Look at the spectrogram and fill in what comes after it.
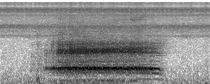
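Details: Hungry sheep flock calling as grain is brought in for the evening feed at Nature Lane Fiber; a single sustained, steady bleat lasting about one second, with faint shuffling beforehand.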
